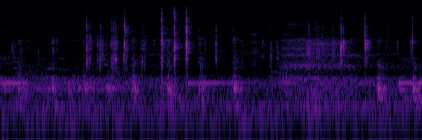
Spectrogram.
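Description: Battle spinning tops launched into a plastic bowl arena, clattering with irregular sharp clicks as they knock against each other and the bowl, over a faint steady whir.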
